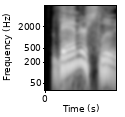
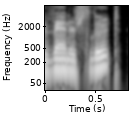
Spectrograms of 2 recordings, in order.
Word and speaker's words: Vander Sloot: We just got back from Europe last week, and they told me I say my name wrong. So I say Vandersloot, but it should be Vandersloot, apparently, according to them.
